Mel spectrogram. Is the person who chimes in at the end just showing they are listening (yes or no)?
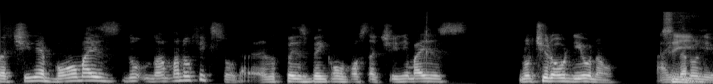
no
